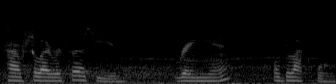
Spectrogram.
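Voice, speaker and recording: A woman voicing a calm, probing female game hero who questions a companion. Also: low voice, normal speed, background noise, lightly acted.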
